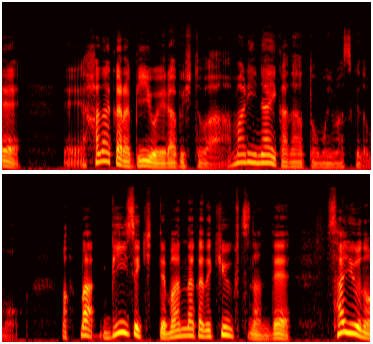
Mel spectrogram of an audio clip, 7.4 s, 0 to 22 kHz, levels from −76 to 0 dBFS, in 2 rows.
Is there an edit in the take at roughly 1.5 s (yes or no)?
no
